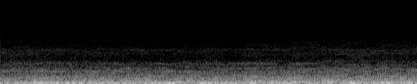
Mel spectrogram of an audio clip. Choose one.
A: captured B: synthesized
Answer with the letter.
B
